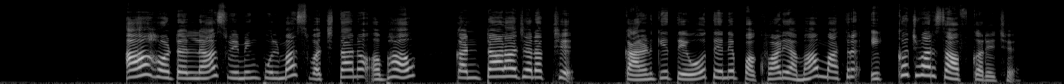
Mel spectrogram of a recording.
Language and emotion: Gujarati, disgusted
